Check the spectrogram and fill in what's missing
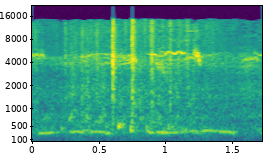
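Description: Young Tippler pigeons coo softly in short, close murmuring notes, with a couple of brief wing flutters or taps partway through and no talking.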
